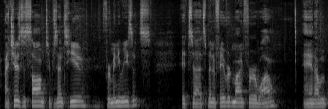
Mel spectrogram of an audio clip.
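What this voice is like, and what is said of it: Voice affected, sounds unwell. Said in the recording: “I apologize for my voice. The allergy season has not been as good to me as I had hoped.”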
